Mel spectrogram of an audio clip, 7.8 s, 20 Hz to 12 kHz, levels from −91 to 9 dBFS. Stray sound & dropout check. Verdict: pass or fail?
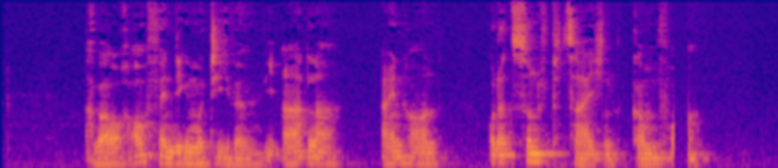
fail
